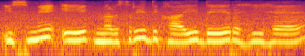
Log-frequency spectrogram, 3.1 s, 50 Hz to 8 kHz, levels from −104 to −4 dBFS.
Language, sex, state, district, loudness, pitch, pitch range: Hindi, male, Punjab, Fazilka, -12 LUFS, 205 Hz, 195-220 Hz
